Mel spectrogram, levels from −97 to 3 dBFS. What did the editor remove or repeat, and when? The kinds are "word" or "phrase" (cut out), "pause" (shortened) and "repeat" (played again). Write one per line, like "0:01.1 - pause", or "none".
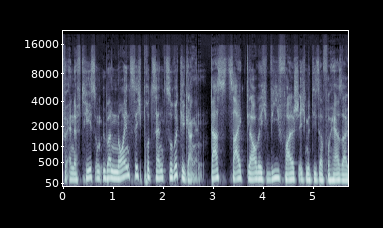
none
